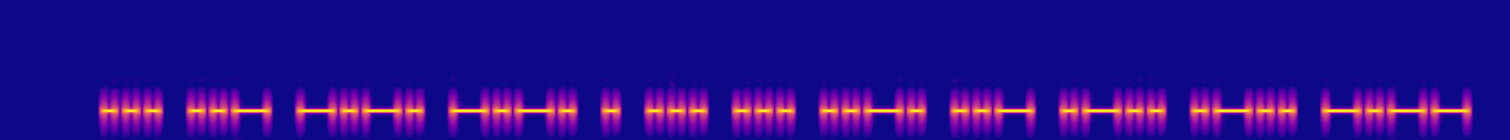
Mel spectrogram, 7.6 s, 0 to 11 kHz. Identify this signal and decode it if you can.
Morse code, heard as a keyed tone, about 21 wpm, 700 Hz. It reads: SUCCESSFULLY
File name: Twelve Letter Words - 22wpm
